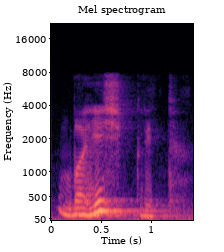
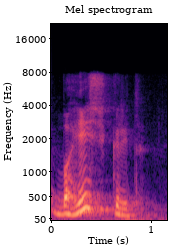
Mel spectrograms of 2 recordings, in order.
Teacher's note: यहां पर इनमें से ए होना चाहिए ना, क हो, प हो या म हो, तो क है तो इस विसर्ग को क्या हो जाएगा, मूर्धन्य श हो जाएगा। तो ये क्या बन जाएगा, बहिष्कृत, ठीक है, क्या बन जाएगा, बहिकृत, बहिष्कृत, ठीक है।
